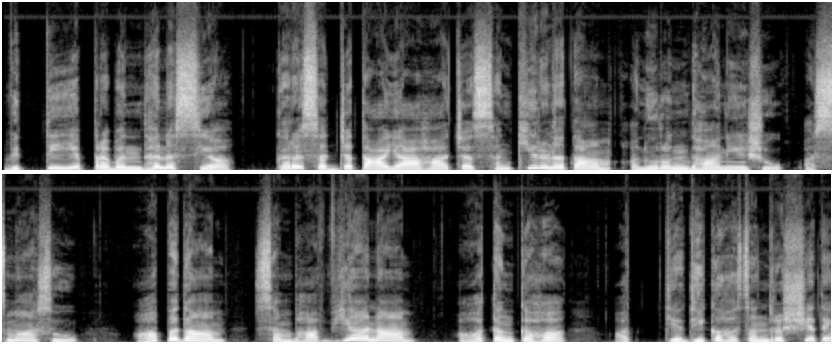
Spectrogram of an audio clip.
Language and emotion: Sanskrit, fearful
